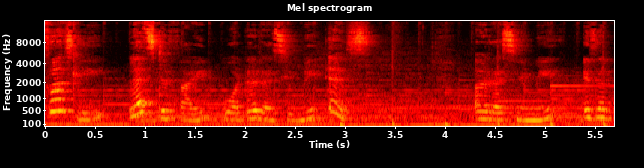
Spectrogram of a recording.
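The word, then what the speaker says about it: résumé: education and your qualification now let's pronounce resum re Zu me now repeat after me re Zu me one more time re Su me resume what you learned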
